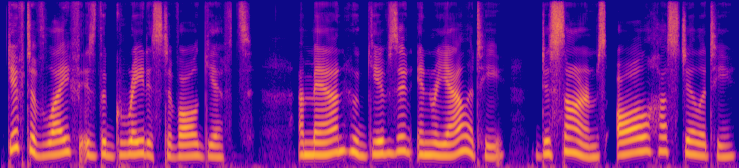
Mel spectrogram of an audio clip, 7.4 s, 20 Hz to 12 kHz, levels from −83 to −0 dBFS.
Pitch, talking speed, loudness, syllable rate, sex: 215 Hz, 155 wpm, -20 LUFS, 4.2 syllables/s, female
